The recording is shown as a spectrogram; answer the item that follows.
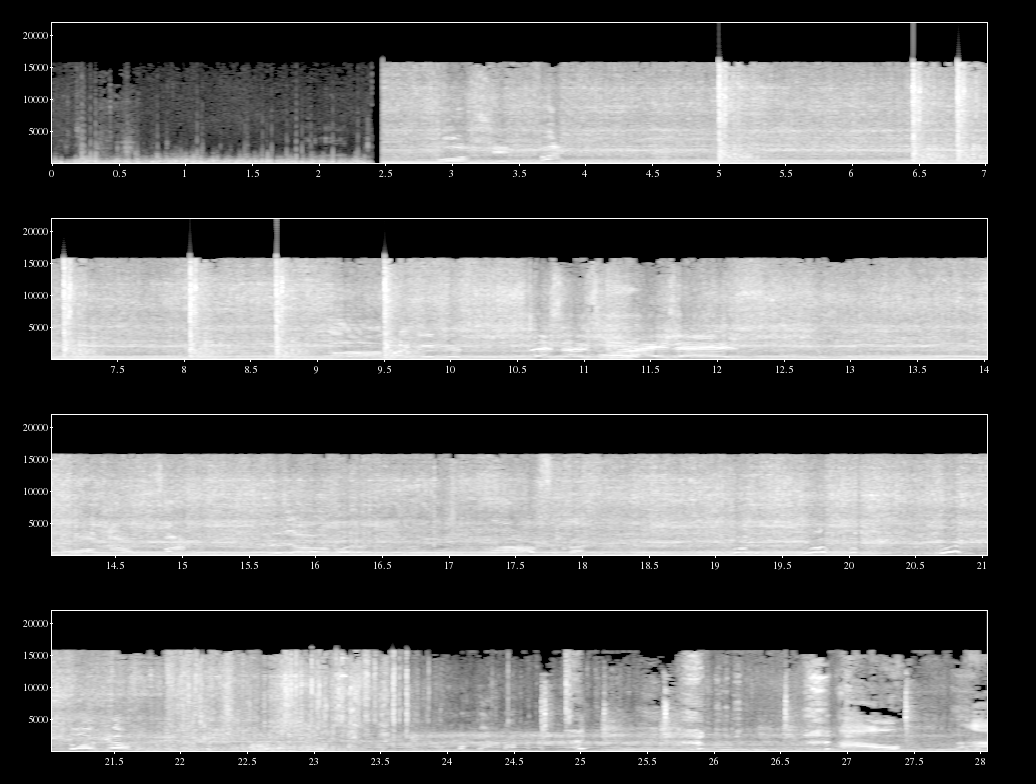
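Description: A small quad bike's engine running with a steady buzz, its pitch wavering up and down as the throttle is worked, with voices calling out over it.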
